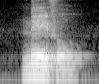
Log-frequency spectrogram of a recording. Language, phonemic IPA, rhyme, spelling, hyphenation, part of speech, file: Dutch, /ˈneː.vəl/, -eːvəl, nevel, ne‧vel, noun, Nl-nevel.ogg
- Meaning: 1. fog 2. nebula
